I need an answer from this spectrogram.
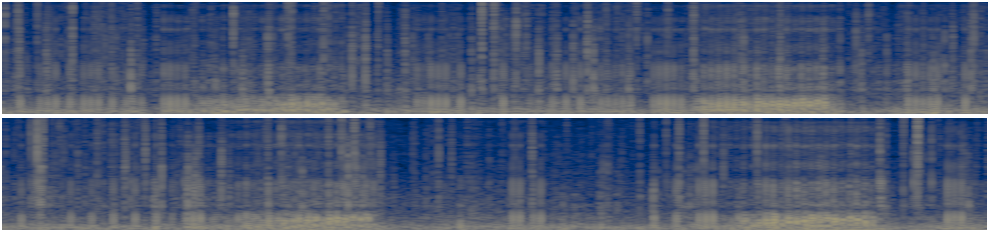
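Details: Sleeping cat purring beside a crackling fireplace in a cozy spring setting: a low, rumbling purr swelling in uneven breath cycles every couple of seconds, with sharp pops and crackles of burning wood throughout.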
